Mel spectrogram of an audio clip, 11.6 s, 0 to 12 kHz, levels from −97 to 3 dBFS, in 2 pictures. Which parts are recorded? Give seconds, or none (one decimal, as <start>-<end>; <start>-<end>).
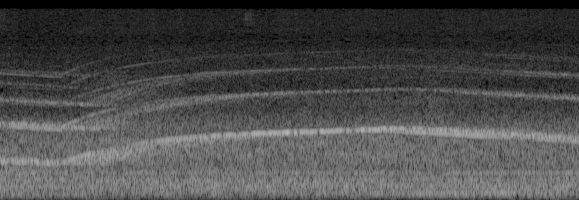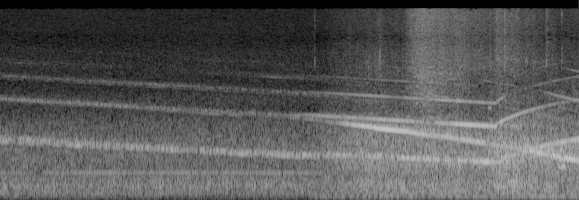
0.0-11.6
